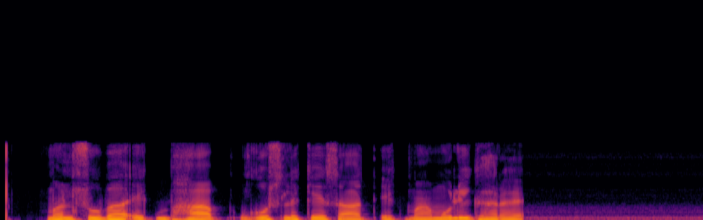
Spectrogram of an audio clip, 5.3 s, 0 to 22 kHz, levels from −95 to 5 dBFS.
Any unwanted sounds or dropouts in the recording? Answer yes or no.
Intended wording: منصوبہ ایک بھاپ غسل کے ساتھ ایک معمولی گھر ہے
no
